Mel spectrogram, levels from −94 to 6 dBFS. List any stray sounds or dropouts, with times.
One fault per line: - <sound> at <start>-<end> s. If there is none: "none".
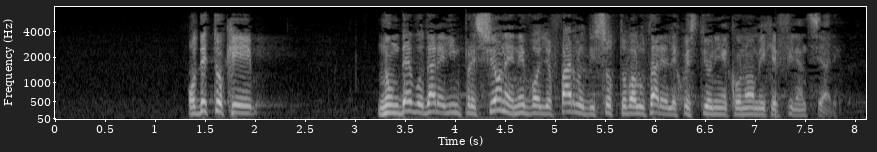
none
